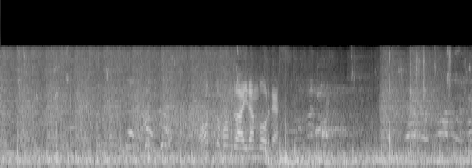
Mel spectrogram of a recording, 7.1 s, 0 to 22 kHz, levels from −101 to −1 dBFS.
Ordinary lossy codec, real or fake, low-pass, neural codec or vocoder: none; real; none; none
